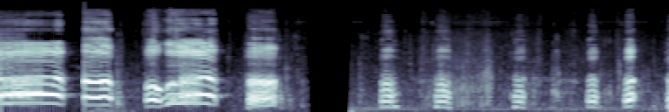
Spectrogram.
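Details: Male billy goat calling at a female nanny goat to show his love: loud, harmonic, wavering bleats with bending pitch, several in quick succession, then shorter, quieter clipped calls repeated roughly every half second.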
